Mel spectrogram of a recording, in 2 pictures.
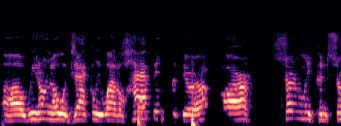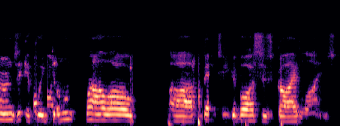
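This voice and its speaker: High-pitched man giving a halting briefing. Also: steady tone, slight background noise. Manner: halting, with frequent pauses mid-sentence. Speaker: meeting host, association official giving updates. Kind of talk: informal spoken briefing to an online meeting. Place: remote video meeting. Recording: dull lo-fi online meeting audio.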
